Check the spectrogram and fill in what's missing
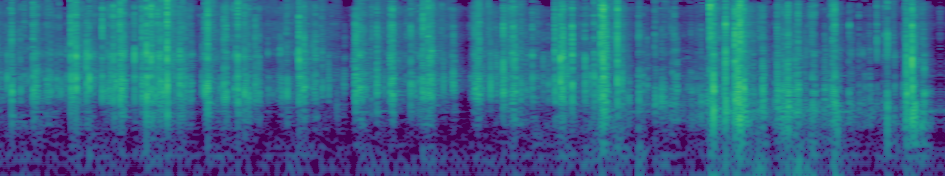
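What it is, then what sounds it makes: Plastic mechanical keyboard. Fingertips with longish natural nails type rapidly across a full-size black mechanical keyboard with plastic keycaps and hollow key switches, resting on a lap. Dense, clacky key-press taps come in quick bursts with short pauses, bright and crisp with very little low end.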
